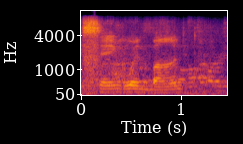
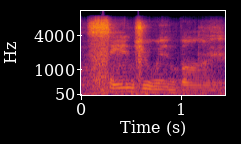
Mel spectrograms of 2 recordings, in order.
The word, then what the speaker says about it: Sanguine Bond: that people mispronounce okay especially when they're real words like sanguine Bond I've heard San Juan Bond well I'm so many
